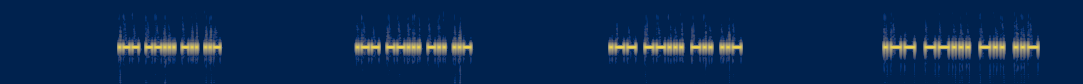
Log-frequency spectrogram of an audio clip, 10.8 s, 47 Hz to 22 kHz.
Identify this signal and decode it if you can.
Morse code, heard as a keyed tone, about 46 wpm, 700 Hz. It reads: W7DU W7DU W7DU W7DU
